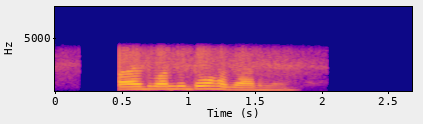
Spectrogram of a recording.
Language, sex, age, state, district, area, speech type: Hindi, female, 60+, Uttar Pradesh, Sitapur, rural, conversation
